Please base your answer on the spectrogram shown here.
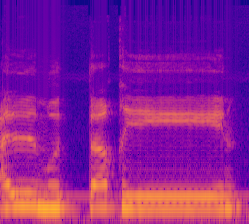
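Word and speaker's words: المتقين: ان اللہ مع المتقین. قاف کو پر پڑھیں گے. قاف حروف مستعلیہ میں سے ہے اس لیے.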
